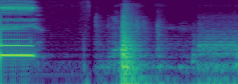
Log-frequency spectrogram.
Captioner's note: door closes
